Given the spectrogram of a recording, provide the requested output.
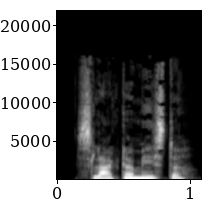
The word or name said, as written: slagtermester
